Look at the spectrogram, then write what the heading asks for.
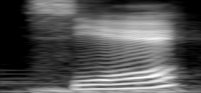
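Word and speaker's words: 鞋: Xie. Xie. Karena ada X sama Y, berarti bacanya xie, sepatu.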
